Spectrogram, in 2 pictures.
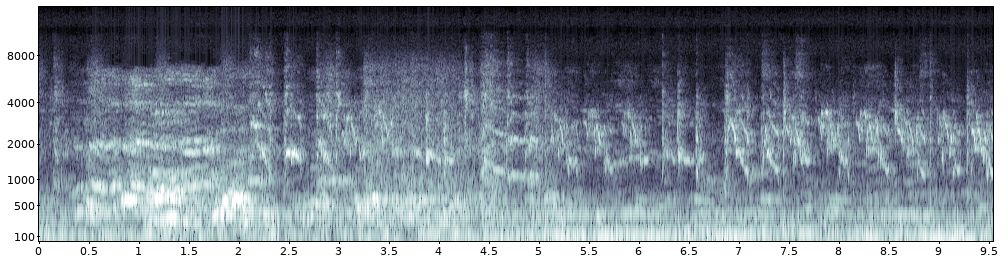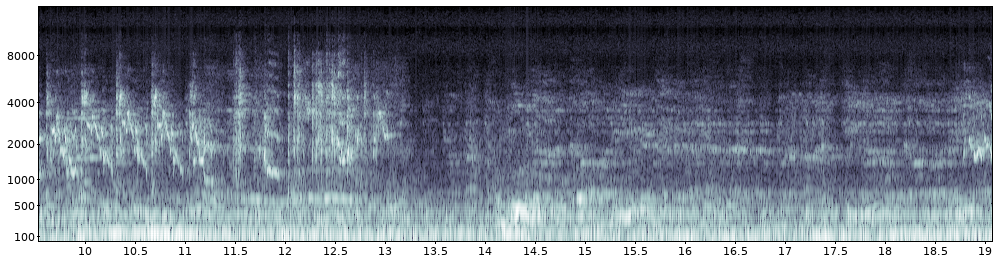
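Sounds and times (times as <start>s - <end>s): budgerigars chirping: 1.8s - 13.3s.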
